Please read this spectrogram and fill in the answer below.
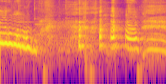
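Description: A turkey gobble: a loud, wavering call that falls in pitch and lasts about half a second, followed by a few short, sharp gobbling notes.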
